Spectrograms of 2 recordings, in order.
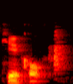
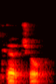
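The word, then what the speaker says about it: Kirchhoff: to say a pronunciation i keep forgetting how to do it kierkov i kept it i think for ages i had to lose kirchoff which was incorrect so let's go back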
